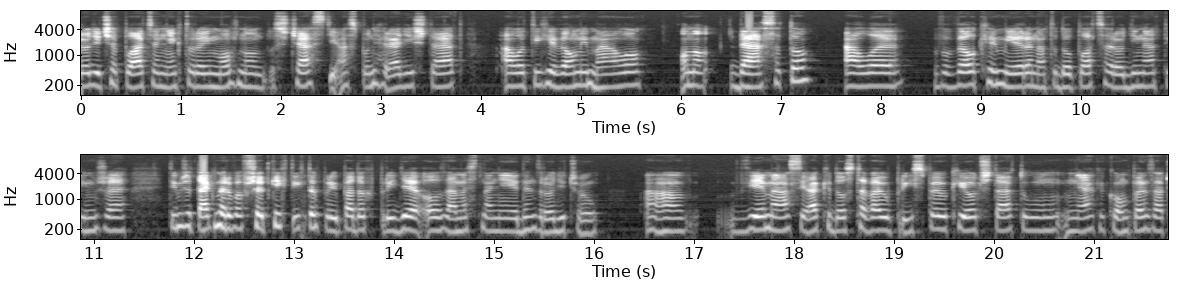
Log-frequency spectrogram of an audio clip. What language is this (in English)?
Slovak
